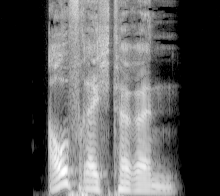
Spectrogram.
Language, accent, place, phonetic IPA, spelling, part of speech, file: German, Germany, Berlin, [ˈaʊ̯fˌʁɛçtəʁən], aufrechteren, adjective, De-aufrechteren.ogg
- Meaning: inflection of aufrecht: 1. strong genitive masculine/neuter singular comparative degree 2. weak/mixed genitive/dative all-gender singular comparative degree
